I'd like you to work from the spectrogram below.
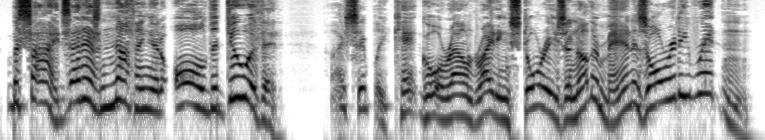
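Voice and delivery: high, loud, indignant protest; heated protest. Acted. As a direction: argue back in outrage. Fred argues with machine.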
